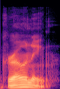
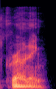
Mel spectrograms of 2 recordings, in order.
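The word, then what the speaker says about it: Groening: U Matt Groing Groing. He's American cartoonist and writer. I think it's groaning, but he wrote The Simpsons and Futurama.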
